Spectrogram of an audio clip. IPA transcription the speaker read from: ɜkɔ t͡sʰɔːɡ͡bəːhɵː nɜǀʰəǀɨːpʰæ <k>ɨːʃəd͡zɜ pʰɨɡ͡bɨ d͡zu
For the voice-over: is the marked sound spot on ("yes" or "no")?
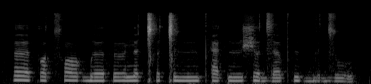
yes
